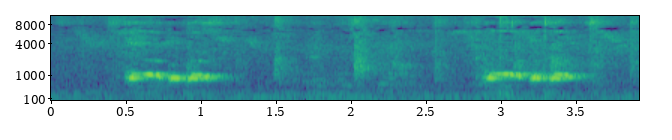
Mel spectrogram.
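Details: Perkutut crossing, a zebra dove kept for song contests in Indonesia, utters two gentle rippling coo phrases with rapid rolled notes, about 2.4 seconds apart, with a low rumble behind.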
